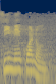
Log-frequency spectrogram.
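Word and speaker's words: sine qua non: cuando no es así que se pronuncian sine quanon muy bajo la verdad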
